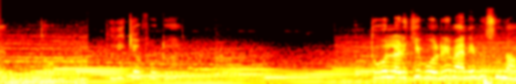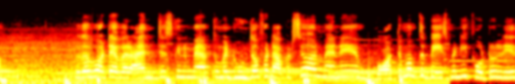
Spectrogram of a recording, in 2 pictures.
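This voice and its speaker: A young woman casually reading out a creepy text story and reacting to it, animated and mixing English phrases into her talk. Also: on the high side. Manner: animated, mixes English into chat, reacts with gasps and laughs. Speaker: YouTuber reading creepy texts. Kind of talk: casual storytelling read-aloud.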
